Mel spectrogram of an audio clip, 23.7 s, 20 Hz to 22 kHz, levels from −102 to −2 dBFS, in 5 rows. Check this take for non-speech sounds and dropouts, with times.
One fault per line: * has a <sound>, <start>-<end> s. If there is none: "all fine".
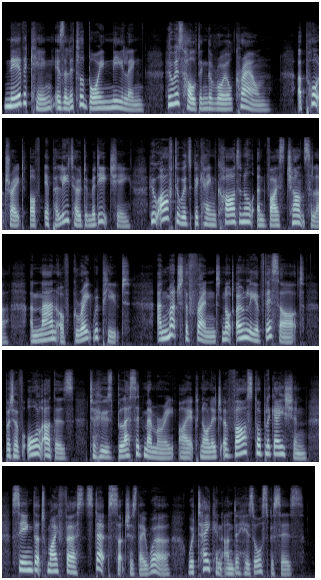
all fine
